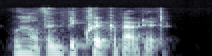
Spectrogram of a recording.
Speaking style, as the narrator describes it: Varin recoiled before the resolute attitude of the banker as he muttered

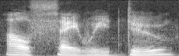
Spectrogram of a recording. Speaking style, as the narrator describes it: rumbled Hawkins

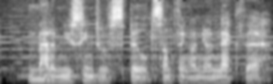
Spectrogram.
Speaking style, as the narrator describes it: whisper very surreptitiously

